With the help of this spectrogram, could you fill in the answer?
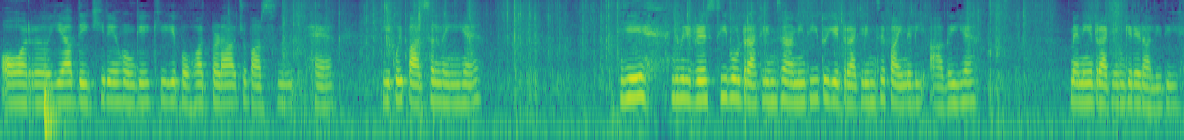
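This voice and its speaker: A woman's voice: medium pitch, flat delivery, measured pace, darkish tone, a little hiss or hum, rough recording. A young woman, chatting casually and at length to her vlog viewers from home. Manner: chatty, rambling, talks straight to viewers. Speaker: family vlogger.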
